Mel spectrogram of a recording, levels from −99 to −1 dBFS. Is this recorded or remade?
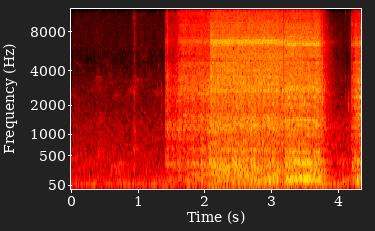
recorded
